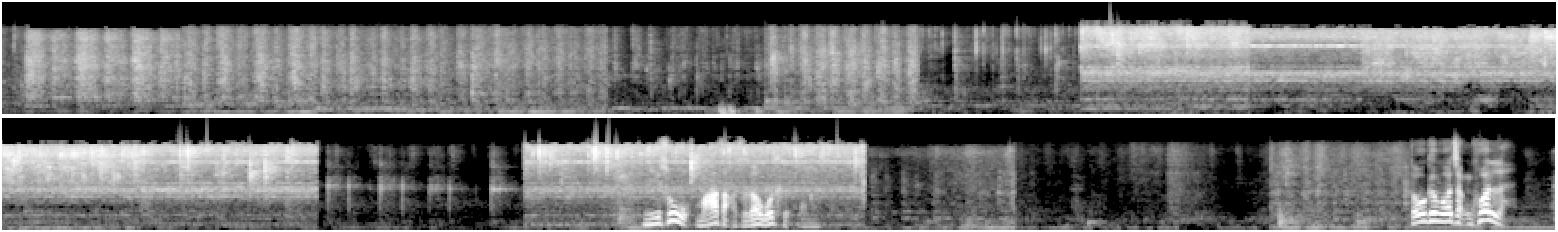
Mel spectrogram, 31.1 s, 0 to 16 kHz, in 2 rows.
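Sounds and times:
sponge scrubbing dog's coat: 0.0s - 9.5s, 20.8s - 24.2s
shower head spraying water: 10.8s - 18.7s, 20.8s - 24.2s.

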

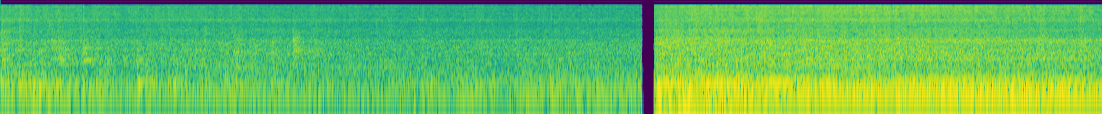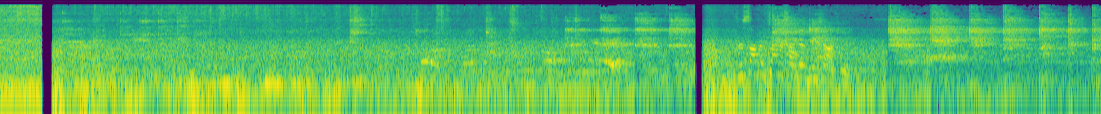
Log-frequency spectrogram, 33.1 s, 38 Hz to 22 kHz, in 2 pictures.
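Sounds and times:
plastic granulator running: 0.0s - 17.2s
low motor hum: 9.8s - 17.2s.

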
